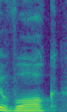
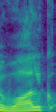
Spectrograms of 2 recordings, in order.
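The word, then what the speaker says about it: walk: हम लोग पढ़ेंगे टॉक यानी जो हमारा एल होता है वो साइलेंट होता है यानी हमें पढ़ना है वॉक और टॉक हमें वाल्क और टर्क नहीं पढ़ना ये ऐसे शब्द है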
